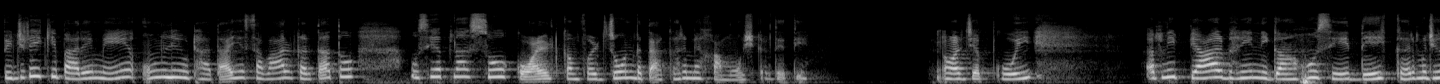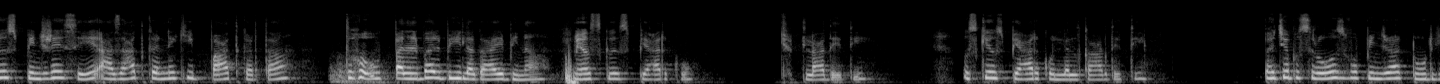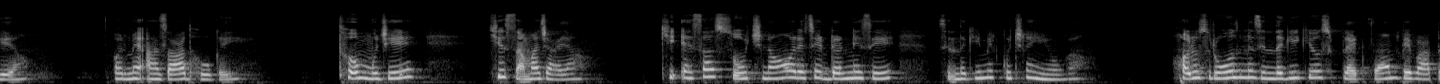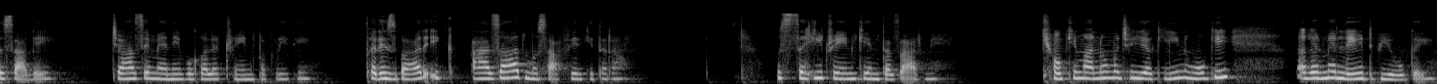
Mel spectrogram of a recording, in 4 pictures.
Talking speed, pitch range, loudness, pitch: 140 wpm, 245-295 Hz, -21 LUFS, 270 Hz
